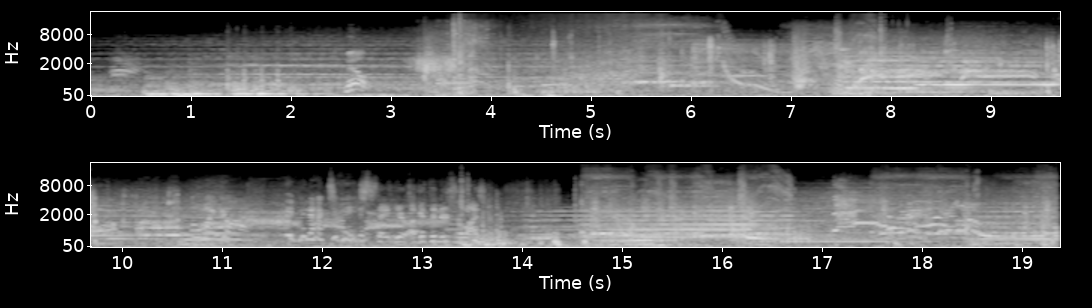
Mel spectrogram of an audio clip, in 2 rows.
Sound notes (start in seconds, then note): 7.4 scream; 17.1 female scream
